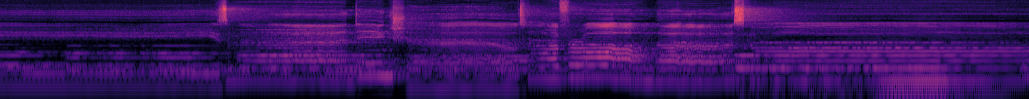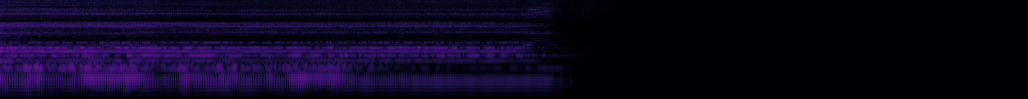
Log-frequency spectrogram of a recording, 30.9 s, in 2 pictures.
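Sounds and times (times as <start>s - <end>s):
tenor singing: 0.0s - 23.9s.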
